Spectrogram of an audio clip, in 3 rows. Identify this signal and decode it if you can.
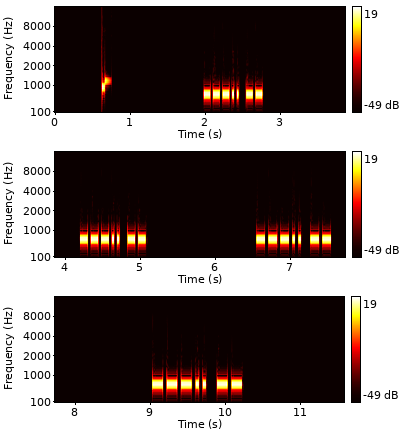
Morse code, heard as a keyed tone, about 35 wpm, 700 Hz. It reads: 8M 8M 8M 8M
